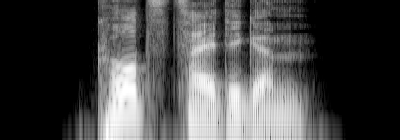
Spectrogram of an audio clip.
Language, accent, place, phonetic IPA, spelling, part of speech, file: German, Germany, Berlin, [ˈkʊʁt͡sˌt͡saɪ̯tɪɡəm], kurzzeitigem, adjective, De-kurzzeitigem.ogg
- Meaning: strong dative masculine/neuter singular of kurzzeitig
